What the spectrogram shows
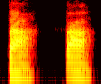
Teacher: তাটা জিভের আগা, এই জিভের আগা এবং সামনের উপরের দুই দাঁত, এই দাঁতের সঙ্গে লাগিয়ে উচ্চারিত হবে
